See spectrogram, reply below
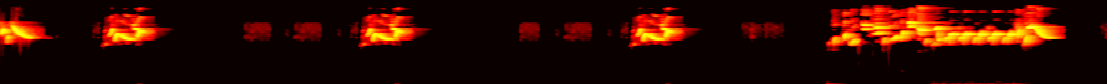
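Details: European goldfinch song recorded clean for teaching other birds: short twittering notes at intervals, then a longer buzzy, rattling phrase near the end, against a silent background.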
